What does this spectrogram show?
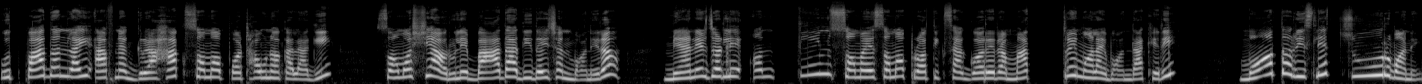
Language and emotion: Nepali, angry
